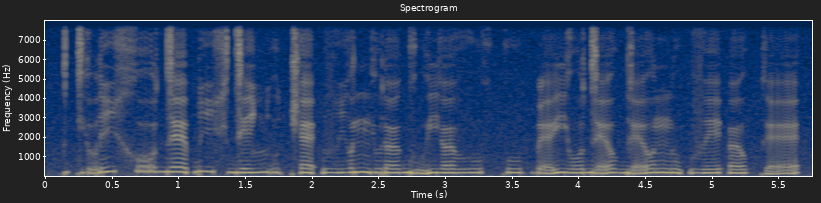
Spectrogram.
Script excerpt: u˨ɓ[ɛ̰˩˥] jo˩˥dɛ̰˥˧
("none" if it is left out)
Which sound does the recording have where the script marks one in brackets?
ɛ̰˩˥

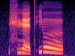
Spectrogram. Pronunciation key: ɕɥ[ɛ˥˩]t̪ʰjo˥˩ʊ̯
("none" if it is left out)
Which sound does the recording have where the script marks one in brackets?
ɛ̰˨˩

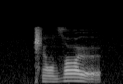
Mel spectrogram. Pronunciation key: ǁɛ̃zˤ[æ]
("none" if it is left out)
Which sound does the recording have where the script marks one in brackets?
ɜ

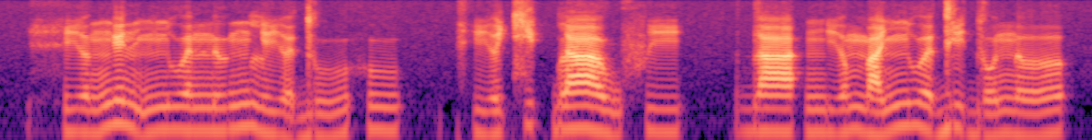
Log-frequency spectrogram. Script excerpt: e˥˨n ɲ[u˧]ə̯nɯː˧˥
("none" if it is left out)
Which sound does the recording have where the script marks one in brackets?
u˧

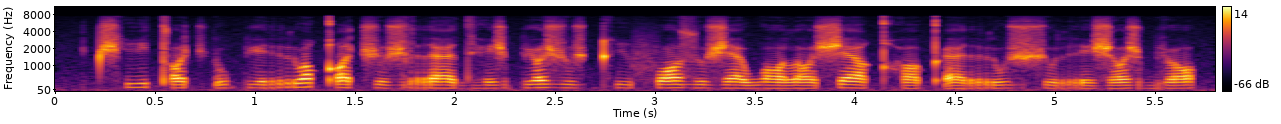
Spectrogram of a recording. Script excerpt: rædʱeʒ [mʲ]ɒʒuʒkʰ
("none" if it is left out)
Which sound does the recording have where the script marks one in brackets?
pʲ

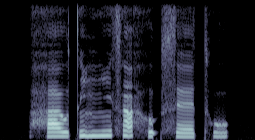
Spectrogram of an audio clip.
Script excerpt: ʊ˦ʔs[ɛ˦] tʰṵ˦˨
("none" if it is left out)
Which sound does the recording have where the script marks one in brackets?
ɛ˨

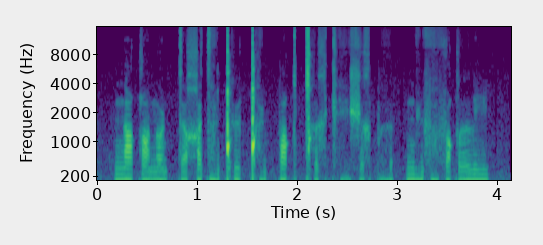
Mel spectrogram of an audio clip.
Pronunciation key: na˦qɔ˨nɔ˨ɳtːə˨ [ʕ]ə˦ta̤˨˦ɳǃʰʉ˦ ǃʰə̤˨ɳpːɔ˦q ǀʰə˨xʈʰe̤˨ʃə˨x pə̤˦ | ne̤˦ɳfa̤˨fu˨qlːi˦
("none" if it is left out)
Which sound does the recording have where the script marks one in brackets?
χ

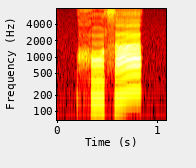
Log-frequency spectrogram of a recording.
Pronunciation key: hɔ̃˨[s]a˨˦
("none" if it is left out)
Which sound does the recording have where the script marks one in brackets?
s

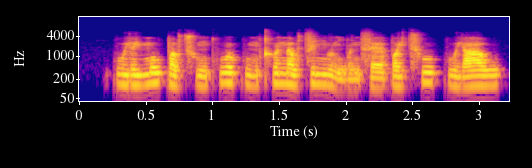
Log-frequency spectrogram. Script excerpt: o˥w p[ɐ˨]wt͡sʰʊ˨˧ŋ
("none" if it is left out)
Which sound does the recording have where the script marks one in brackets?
ɐ˨˥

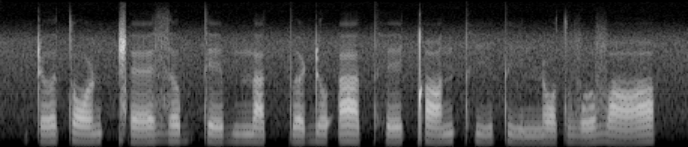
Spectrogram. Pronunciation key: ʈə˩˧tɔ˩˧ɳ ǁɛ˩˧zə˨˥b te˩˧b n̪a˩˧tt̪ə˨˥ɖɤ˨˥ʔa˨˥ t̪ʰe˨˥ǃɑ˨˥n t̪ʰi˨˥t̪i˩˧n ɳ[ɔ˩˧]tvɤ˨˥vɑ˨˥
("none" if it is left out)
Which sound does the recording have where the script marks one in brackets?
ɔ˩˧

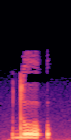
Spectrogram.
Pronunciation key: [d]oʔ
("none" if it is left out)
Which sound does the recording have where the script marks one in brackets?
d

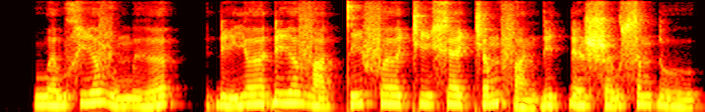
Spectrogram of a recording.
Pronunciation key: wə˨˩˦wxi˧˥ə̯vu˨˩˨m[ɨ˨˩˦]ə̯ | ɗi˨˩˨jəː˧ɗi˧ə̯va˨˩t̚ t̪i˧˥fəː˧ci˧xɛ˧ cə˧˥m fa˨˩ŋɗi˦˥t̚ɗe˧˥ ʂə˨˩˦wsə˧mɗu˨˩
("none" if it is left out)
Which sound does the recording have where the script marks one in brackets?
ɨ˨˩˦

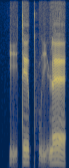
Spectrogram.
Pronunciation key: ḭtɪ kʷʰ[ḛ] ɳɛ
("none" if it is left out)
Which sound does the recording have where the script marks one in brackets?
ḭ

